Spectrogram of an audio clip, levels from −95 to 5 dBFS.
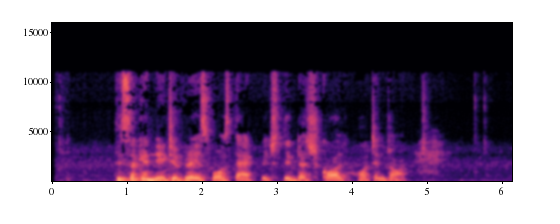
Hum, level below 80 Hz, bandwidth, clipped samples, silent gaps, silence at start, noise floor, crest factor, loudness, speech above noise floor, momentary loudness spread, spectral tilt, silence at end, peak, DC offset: none; -54 dBFS; 11.5 kHz; under 0.1%; none; 0.85 s; -56 dBFS; 16 dB; -17 LUFS; 39 dB; 14 LU; -5.5 dB/octave; 1 s; -2 dBFS; under 0.1%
